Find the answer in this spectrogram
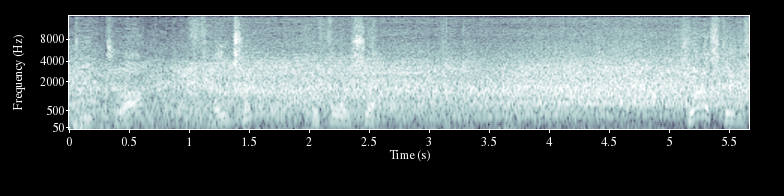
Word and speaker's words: Forsett: Flacco deep drop, floats it to Forsett. Justin Forsett weaving. I have to tell people when they try to pronounce his name, it's like Dorsett.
